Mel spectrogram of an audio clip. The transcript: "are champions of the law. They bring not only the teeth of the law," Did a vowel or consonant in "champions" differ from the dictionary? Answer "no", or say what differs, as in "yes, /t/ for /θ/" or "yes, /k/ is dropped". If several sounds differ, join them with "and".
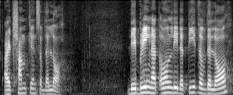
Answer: yes, /s/ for /z/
